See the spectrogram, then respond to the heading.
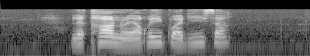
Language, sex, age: Tswana, male, 20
